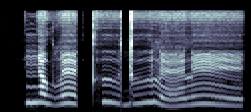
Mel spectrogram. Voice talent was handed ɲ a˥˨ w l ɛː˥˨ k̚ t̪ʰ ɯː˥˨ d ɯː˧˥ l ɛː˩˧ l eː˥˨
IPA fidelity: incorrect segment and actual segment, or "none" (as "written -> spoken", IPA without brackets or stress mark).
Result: none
